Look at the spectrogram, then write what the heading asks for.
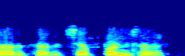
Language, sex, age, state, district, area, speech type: Telugu, male, 18-30, Andhra Pradesh, Bapatla, urban, conversation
